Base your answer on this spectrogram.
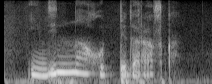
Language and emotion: Russian, angry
